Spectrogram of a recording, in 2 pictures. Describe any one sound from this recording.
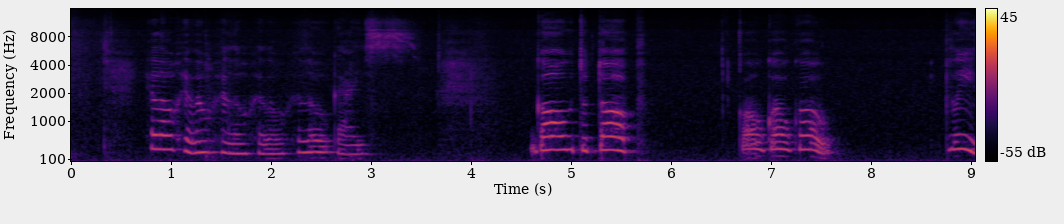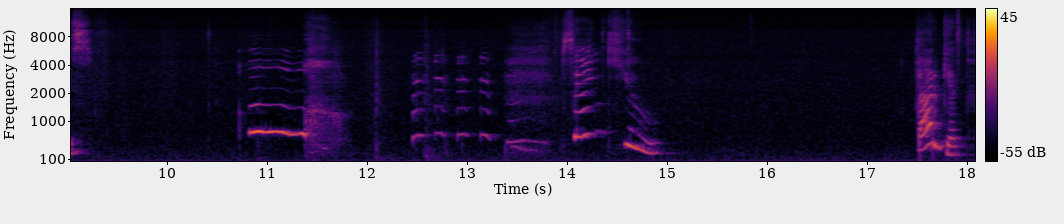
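A young woman speaks close to a microphone, with animation and pauses.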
